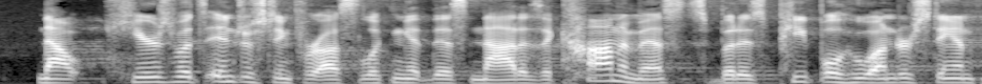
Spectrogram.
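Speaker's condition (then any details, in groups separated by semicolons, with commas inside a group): No condition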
